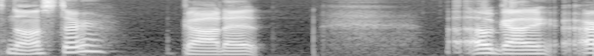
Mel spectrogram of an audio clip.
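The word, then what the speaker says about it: Nostr: yeah BTC equals hatch against Central Banking yeah Noster oh that's how it's pronounced Noster got it okay all right I'll look into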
